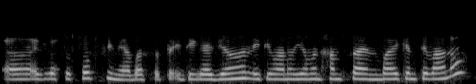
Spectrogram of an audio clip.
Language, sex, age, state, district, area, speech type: Kashmiri, female, 18-30, Jammu and Kashmir, Baramulla, rural, conversation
